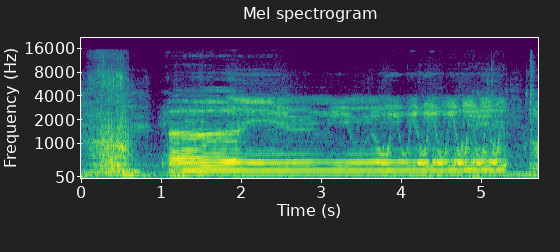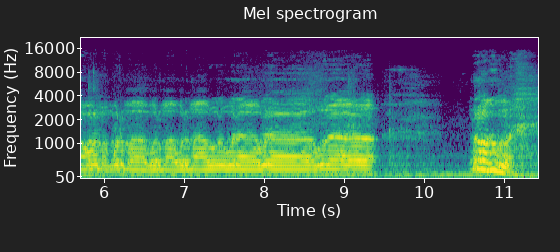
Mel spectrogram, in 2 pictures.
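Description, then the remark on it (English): A cat meows at the door in long, drawn-out wails: two sustained, wavering yowls of several seconds each, then a short final cry. The calls are loud and tonal, with no talking over them. “Hey, don't meow at the door.”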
